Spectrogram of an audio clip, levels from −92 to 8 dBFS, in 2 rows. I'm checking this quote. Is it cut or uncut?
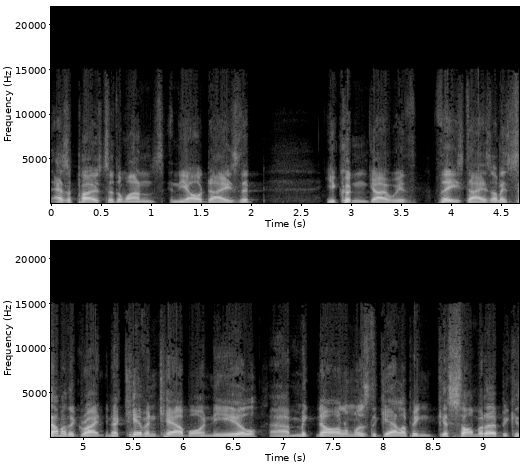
cut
